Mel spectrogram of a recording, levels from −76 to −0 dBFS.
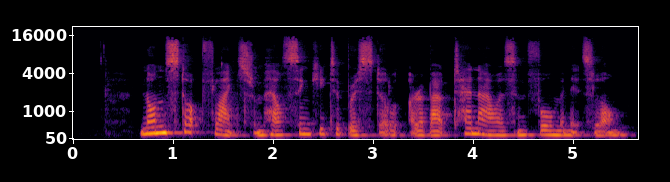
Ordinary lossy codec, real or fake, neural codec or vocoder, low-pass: MP3, 64 kbps; real; none; 19.8 kHz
